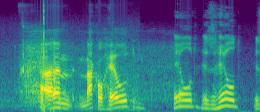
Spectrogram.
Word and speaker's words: Held: Got Michael, what is that, Hyde? Is that how you say that? I believe that's how you say it. Is that right? Michael Held.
